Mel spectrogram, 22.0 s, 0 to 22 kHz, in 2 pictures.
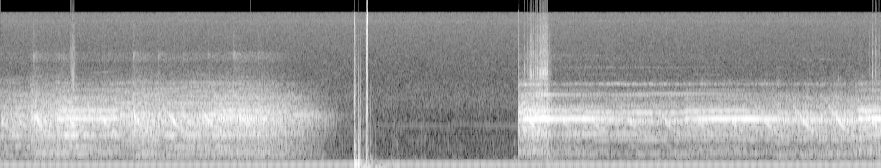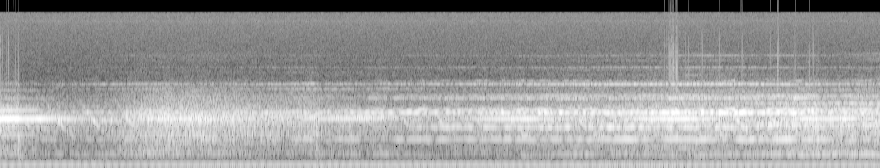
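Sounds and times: low hum: 0.0 - 22.0
car alarm falling electronic tones: 6.5 - 22.0.

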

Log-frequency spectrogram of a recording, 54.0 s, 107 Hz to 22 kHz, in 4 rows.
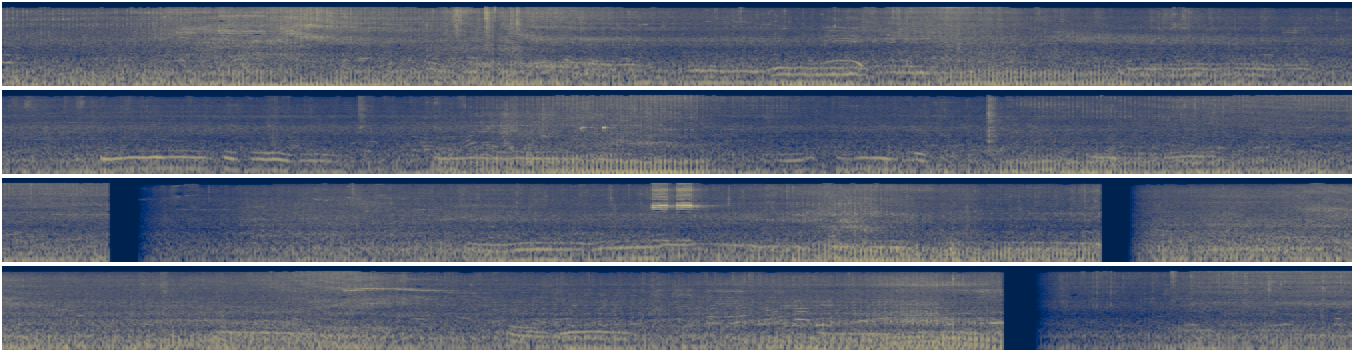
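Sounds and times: motorcycle and car engines passing: 0.0 - 28.1, 29.4 - 54.0
indistinct voices: 3.3 - 19.6, 20.7 - 27.8
car horn toot: 33.5 - 34.1.

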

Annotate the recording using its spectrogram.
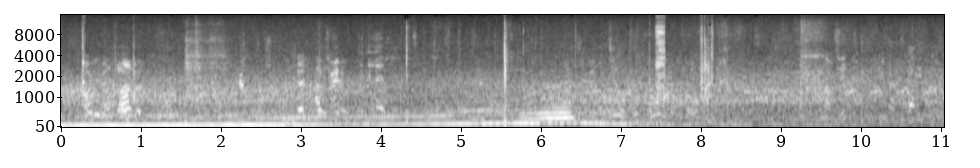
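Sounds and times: engine humming: 0.0 - 10.4
football kicked hard: 4.2 - 4.4, 5.5 - 5.9.

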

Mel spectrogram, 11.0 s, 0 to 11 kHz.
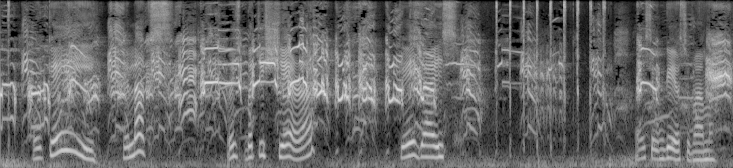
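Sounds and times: gulls calling: 0.0 - 11.0
sharp high ticks: 7.4 - 9.2.

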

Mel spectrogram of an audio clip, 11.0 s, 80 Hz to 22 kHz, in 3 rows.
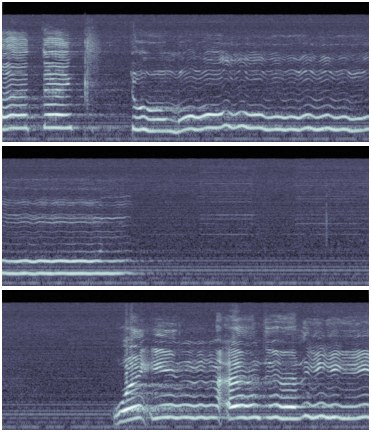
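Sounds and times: woman reciting melodically: 0.0 - 5.2, 8.4 - 11.0
faint room hum: 0.0 - 11.0.

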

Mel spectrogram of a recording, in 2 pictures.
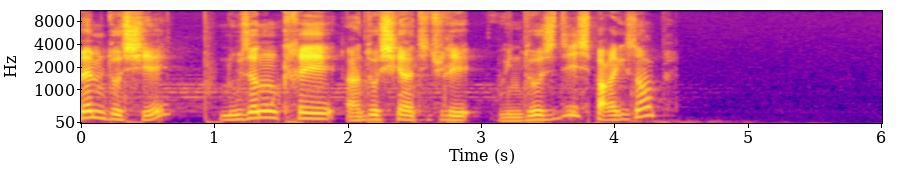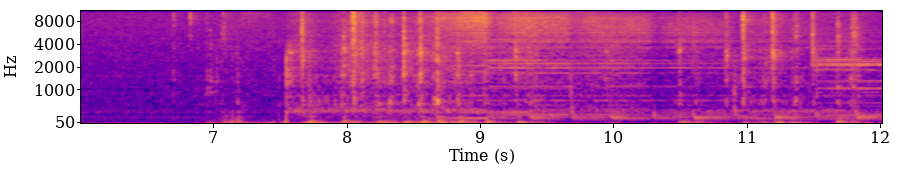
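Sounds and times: soft background music: 0.0 - 4.6, 7.9 - 12.0
typing on computer keyboard: 6.9 - 9.4, 10.5 - 11.9.

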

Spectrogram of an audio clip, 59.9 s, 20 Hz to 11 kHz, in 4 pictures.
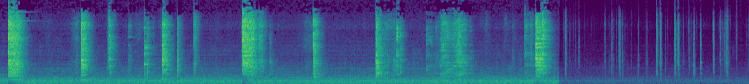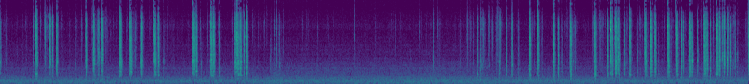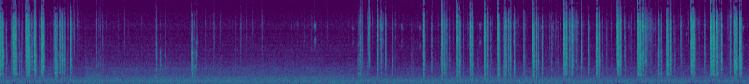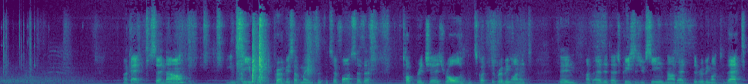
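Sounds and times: rushing background noise: 0.0 - 59.9.

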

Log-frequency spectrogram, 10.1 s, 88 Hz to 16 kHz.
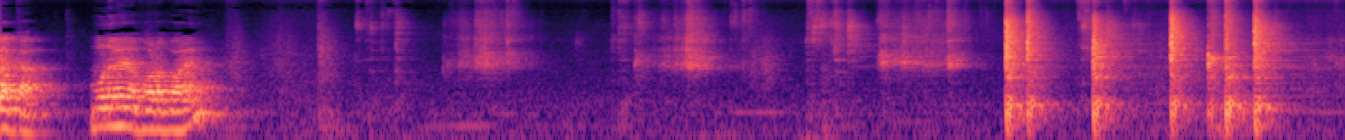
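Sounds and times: sharp cracks on steel pot: 6.1 - 9.8.

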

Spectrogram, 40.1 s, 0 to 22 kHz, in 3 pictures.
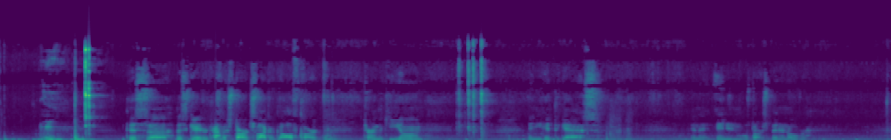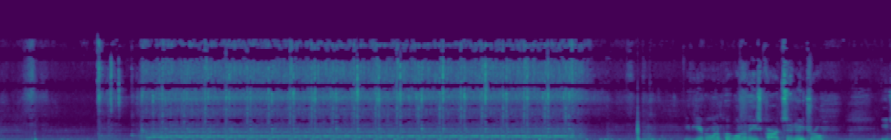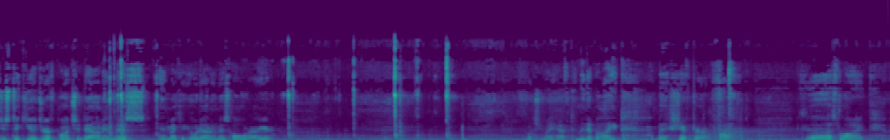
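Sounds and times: steady low hum: 0.0 - 40.0
light metal clicks and taps: 6.9 - 7.4, 31.0 - 33.8
engine starter whine: 14.8 - 22.4.

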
